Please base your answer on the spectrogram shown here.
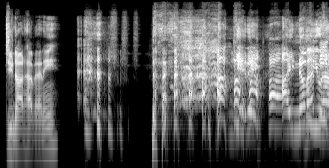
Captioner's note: everyone laughs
